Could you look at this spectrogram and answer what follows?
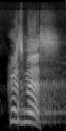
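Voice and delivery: teacher revealing the answer to pupils; excited reveal. Shown as a demonstration. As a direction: announce Christmas like a happy reveal. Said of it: "That's how you'd write Christmas".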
